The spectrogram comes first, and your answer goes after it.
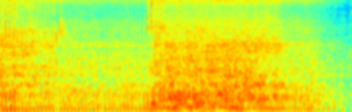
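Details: Rusi Flair scooter once fuel reaches the carburetor after starvation despite a three-bar fuel gauge: catches, runs with an even beat, picks up briefly, then settles; normal idle.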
